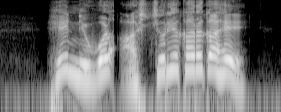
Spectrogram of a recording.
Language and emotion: Marathi, surprised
